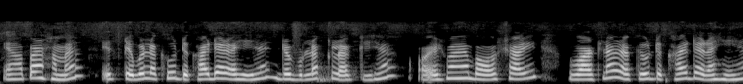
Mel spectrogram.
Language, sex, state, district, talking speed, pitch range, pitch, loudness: Hindi, female, Uttarakhand, Uttarkashi, 215 wpm, 230-285 Hz, 245 Hz, -16 LUFS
